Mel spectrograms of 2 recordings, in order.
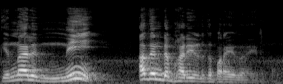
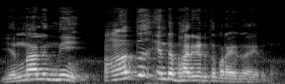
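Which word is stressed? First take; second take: നീ; അത്. First: The word നീ carries the strongest emphasis. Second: The word അത് carries the strongest emphasis. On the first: It would be fine if someone else had said it. "നീ അല്ല, മറ്റാരെങ്കിലും പറഞ്ഞേ കുഴപ്പമില്ല" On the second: The fault lies in saying that particular thing. "ആ അത് എന്ന വാക്കിലാണ് നമ്മളവിടെ ഊന്നൽ നൽകിയത്"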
